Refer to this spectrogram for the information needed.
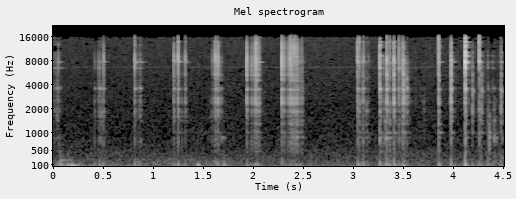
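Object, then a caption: Small engraved metal pyramid tapped and scratched with fingernails. Long red acrylic nails tap and scratch the faces of a small, engraved, copper-colored metal pyramid that is palm-sized, likely hollow, and held in one hand. The result is a quiet, irregular series of short, bright, dry clicks and scratchy rasps with almost no ring, over a faint low rumble.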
